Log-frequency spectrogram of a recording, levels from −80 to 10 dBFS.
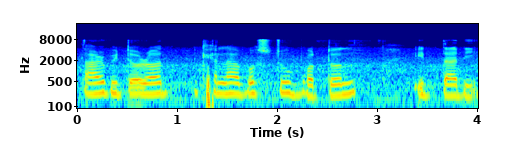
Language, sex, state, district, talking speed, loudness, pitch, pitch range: Assamese, female, Assam, Kamrup Metropolitan, 90 wpm, -21 LUFS, 225 Hz, 200-230 Hz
